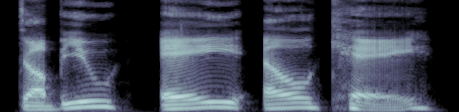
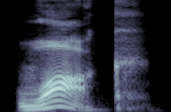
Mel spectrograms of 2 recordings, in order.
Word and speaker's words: walk: W A L K. The L is silent. You say walk.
